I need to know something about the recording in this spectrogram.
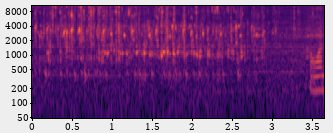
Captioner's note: glug glug glug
